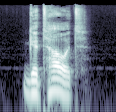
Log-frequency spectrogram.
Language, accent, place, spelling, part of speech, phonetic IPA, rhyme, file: German, Germany, Berlin, getaut, verb, [ɡəˈtaʊ̯t], -aʊ̯t, De-getaut.ogg
- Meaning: past participle of tauen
